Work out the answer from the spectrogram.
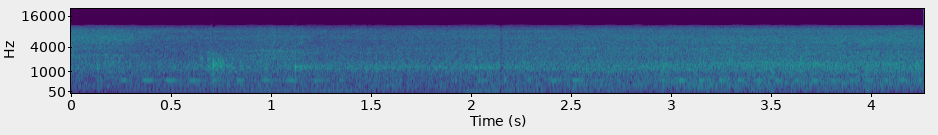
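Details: A vehicle engine idles with a low steady hum and broadband noise, with no clear animal calls.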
